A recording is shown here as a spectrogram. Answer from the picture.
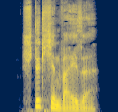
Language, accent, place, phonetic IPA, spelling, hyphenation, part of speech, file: German, Germany, Berlin, [ˈʃtʏkçənˌvaɪ̯zə], stückchenweise, stück‧chen‧wei‧se, adverb / adjective, De-stückchenweise.ogg
- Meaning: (adverb) in bits and pieces, in a piecemeal fashion, piecewise, piece by piece, little by little, bit by bit, by the slice; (adjective) piecemeal, piece-by-piece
